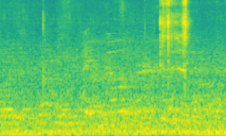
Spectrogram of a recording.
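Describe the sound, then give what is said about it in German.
A couple of sharp camera shutter clicks snap in quick succession near the end, set against a steady, dense murmur of background voices in a public place. “Ich höre Fotogeräusche, ich höre Tippen.”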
